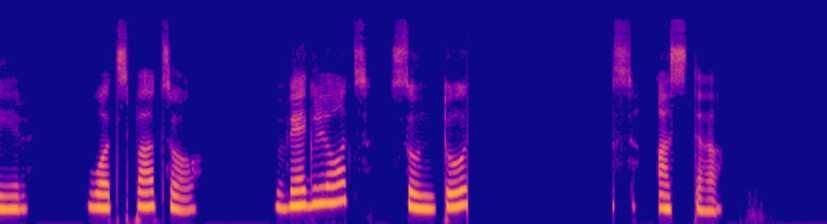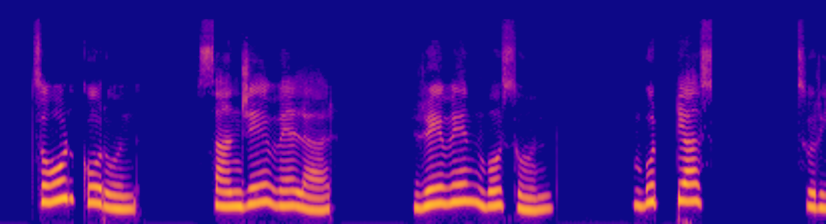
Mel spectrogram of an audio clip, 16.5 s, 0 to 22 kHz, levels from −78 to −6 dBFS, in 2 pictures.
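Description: At 4.68 s the speech cuts to silence for about 1.45 s, resuming at 6.12 s, and again at 15.38 s for about 0.87 s until 16.25 s. Both are playback stalls, likely the player running short of data or its thread being blocked.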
